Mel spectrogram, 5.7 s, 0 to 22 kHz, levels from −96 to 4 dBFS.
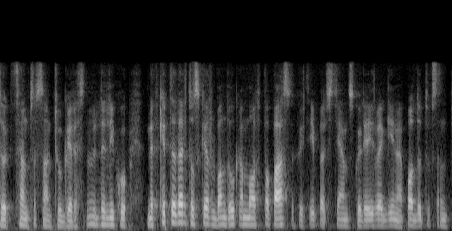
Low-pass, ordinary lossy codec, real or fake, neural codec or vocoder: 7.2 kHz; MP3, 64 kbps; fake; codec, 16 kHz in and 24 kHz out, 0.6 kbps, FocalCodec, streaming, 4096 codes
